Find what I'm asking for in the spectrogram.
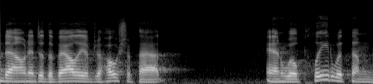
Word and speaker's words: Jehoshaphat: Just for some fun word study here, Jehoshaphat, that's how you say it, Jehovah Shaphat means God has judged.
